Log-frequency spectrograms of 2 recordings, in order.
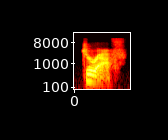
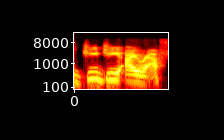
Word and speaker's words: ggiraph: I was pronouncing this GG iff uh but shortly afterwards learned that it's actually pronounced or intended to be pronounced as giraffe um so if you're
